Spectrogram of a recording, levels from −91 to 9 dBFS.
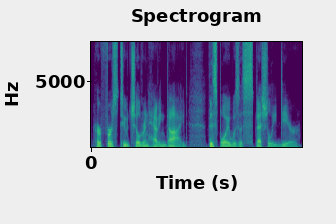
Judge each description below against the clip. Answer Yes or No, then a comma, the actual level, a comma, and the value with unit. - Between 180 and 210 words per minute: No, average, 155 wpm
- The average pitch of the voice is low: Yes, low, 105 Hz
